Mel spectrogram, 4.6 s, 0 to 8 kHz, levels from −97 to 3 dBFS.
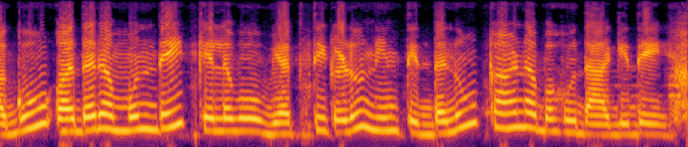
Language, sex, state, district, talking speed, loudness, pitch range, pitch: Kannada, female, Karnataka, Koppal, 90 wpm, -9 LUFS, 185-260 Hz, 225 Hz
